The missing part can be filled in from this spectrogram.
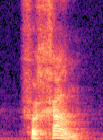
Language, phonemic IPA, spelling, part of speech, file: Dutch, /vərˈɣan/, vergaan, verb / adjective, Nl-vergaan.ogg
- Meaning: 1. to rot, to perish, to expire 2. to founder (ship) 3. to die 4. past participle of vergaan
